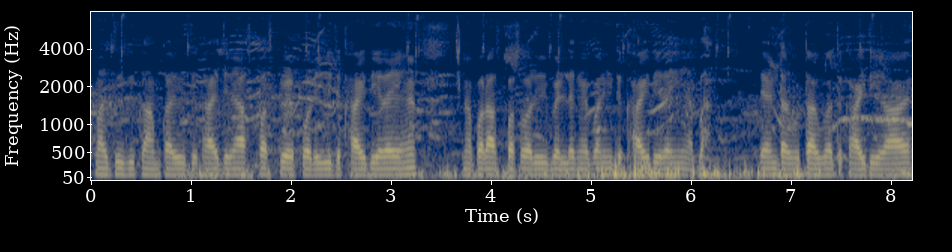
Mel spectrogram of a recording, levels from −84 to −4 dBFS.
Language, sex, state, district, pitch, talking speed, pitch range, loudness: Hindi, male, Chhattisgarh, Kabirdham, 105 Hz, 270 wpm, 105-110 Hz, -33 LUFS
